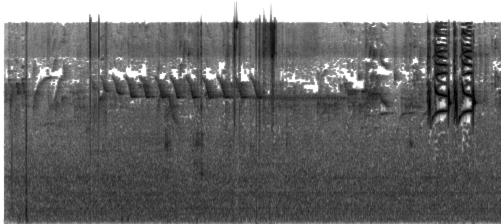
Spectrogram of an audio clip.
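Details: European goldfinch, a passage (migrating) bird, singing a faint series of short, down-slurred high notes repeated quickly, then ending in a loud burst of sharp, twittering chirps.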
